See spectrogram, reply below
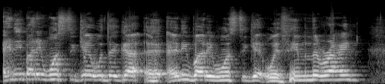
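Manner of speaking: very high, loud screamed call. Speaker retells a guy at the ride screaming to the waiting line: retelling a guy screaming. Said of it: "he starts screaming".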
